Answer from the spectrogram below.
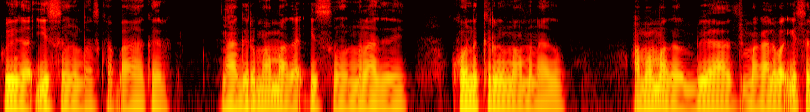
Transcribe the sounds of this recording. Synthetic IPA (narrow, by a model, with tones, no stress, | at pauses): kʷu˦i˦ɡa˨ʔi˦si˦nba˨ska˨ɓa̰˦ja˦kə˦ɾ | na˨ɡə˨ɾma˦ma˨ɡa˨ʔi˦si˦mə˨na˨ɡi˨ɾi˨ | kʰo˦ni˦ki˦ɾma˦mə˦na˨ɡə˨ | a̰˨mːa˦ma˨ɡa˨lu˦ja˦ma˨ɡa˨lu˦ba̰˦ʔi˦si˦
